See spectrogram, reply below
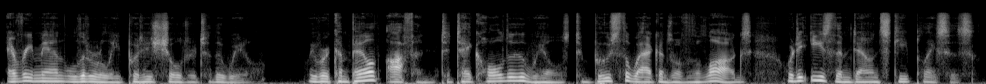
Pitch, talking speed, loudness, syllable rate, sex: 120 Hz, 200 wpm, -20 LUFS, 5.2 syllables/s, male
